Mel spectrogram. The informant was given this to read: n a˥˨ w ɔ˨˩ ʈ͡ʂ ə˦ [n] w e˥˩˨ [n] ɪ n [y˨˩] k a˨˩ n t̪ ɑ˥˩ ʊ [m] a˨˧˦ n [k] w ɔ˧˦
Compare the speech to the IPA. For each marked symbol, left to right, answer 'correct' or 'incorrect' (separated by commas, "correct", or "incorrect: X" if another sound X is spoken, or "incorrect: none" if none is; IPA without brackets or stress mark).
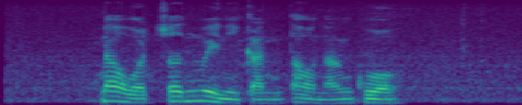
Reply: correct, incorrect: none, incorrect: i˨˩, incorrect: n, correct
